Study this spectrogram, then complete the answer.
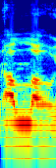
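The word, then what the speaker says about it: الله: Lafaz Allahu itu kalau dalam bacanya huruf lam dibaca tafhim. Kenapa? Karena lafdun jalalah, lafaz jalalah didahului oleh fathah sebelum lafaz Allah. Itu fasyarallahu, Allah, jadi tebal dibacanya.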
